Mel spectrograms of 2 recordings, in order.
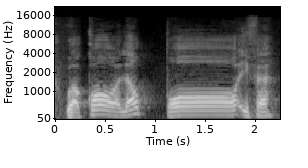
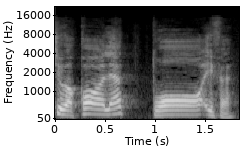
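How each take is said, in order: First: وقالت طائفة as "waqalat-taaa'ifa", ت replaced by a doubled ط, long madd; full idgham into ta'. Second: وقالت طائفة with a separate light ت before ط; wrong unmerged ta. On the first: Teacher reciting the rule correctly, ت merged into ط. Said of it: "التاء عندي بتذهب بالكلية وتبدل بطاء". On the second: Teacher showing what not to say, ت left unmerged. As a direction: keep the ت of وقالت audible, then ط. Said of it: "ما أقولش". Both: Shown as a demonstration.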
